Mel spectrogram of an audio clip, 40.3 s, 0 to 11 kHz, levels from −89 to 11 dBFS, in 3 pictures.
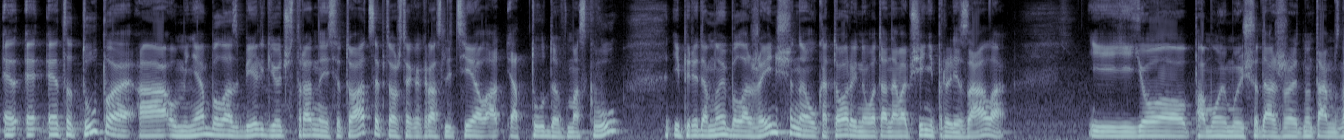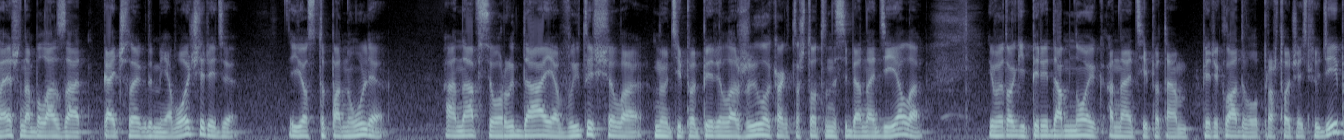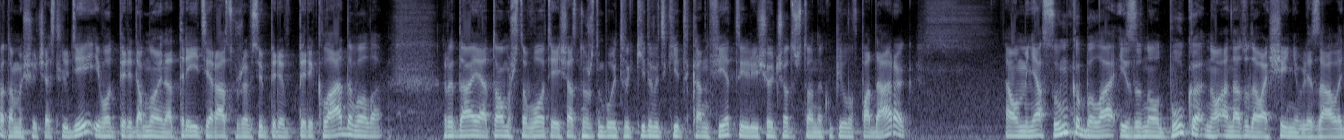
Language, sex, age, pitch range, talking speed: Russian, male, 20-39, 100-115 Hz, 185 wpm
